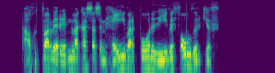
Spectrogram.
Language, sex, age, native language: Icelandic, male, 30-39, Icelandic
